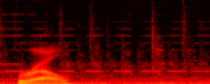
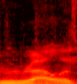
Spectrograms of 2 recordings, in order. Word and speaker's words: Rurales: LaGuardia Rurales, I'm afraid of reading if I'm gonna say words wrong.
